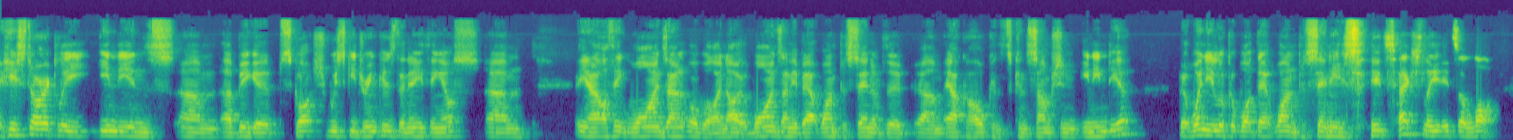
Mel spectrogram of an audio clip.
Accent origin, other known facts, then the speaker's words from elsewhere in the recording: Tasmania, Australia; moved away; even in my home state, I go down to Tassie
